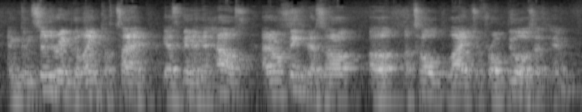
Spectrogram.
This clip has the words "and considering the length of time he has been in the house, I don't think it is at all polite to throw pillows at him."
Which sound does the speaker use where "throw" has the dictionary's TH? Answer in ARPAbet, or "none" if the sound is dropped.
F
